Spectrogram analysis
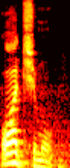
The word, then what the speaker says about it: ótimo: o fato do iato a palavra ótimo ó ti mo o que motiva acentuação ó última sílaba mo penúltima sílaba ti antepenúltima sílaba o é a sílaba tônica então Aqui nós temos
